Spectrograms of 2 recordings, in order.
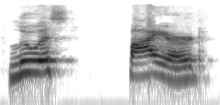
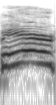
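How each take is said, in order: First: The name rhymes with the word tired. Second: The name does not rhyme with tired. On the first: "which rhymes with tired" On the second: "Baird has but, a more noble sound to it"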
